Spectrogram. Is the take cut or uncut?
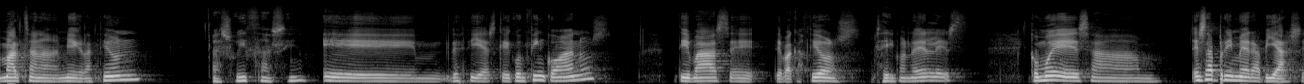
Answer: uncut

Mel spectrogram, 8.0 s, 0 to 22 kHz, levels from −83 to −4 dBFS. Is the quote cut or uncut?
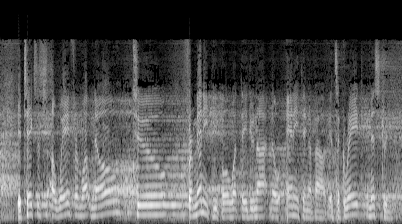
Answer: cut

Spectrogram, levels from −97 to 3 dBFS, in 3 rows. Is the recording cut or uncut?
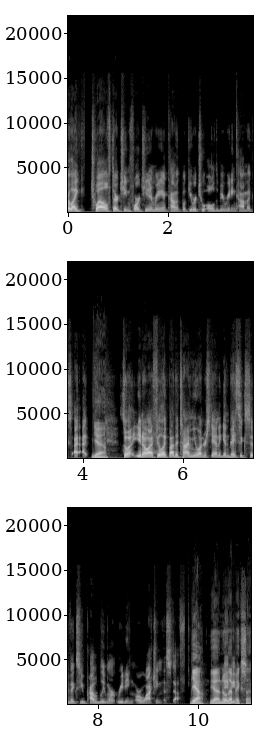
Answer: uncut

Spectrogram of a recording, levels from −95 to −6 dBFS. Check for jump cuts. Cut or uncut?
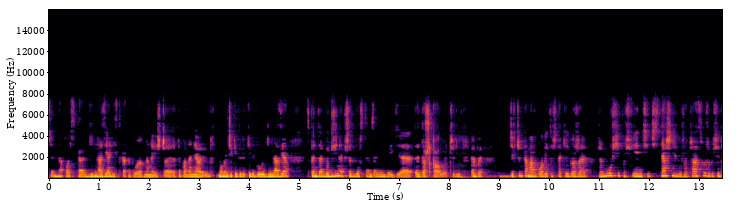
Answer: uncut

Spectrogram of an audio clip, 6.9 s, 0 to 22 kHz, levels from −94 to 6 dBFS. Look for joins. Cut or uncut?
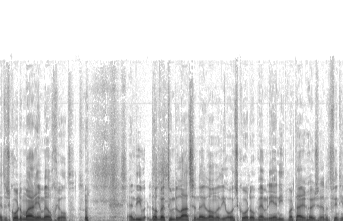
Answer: uncut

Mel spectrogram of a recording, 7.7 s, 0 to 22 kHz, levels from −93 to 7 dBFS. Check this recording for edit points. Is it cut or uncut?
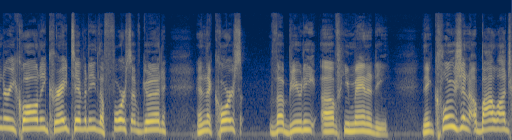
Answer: uncut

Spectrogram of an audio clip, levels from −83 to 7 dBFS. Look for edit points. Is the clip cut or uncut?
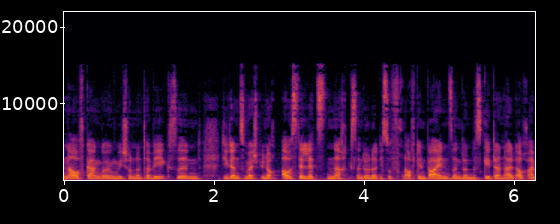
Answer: cut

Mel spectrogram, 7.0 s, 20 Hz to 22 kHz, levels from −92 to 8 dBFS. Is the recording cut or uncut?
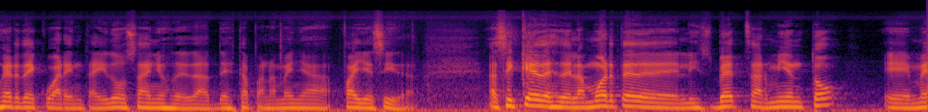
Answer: uncut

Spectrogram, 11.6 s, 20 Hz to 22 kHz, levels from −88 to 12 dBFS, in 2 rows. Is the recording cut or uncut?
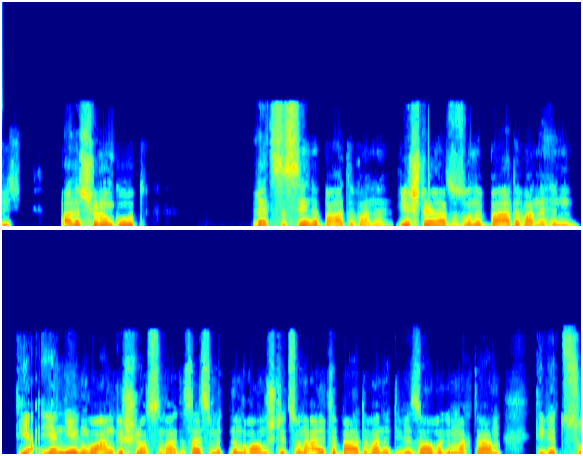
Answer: uncut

